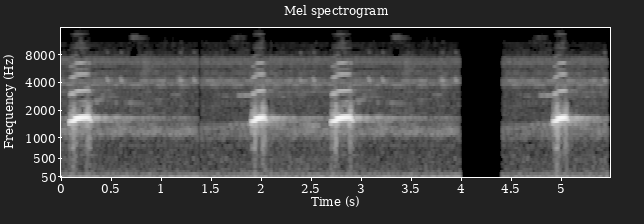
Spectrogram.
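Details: Mountain Scops Owl of the Taiwan subspecies (Otus spilocephalus hambroecki) giving four short, clear, piping whistles on a steady pitch, spaced one to two seconds apart, against a quiet background.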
